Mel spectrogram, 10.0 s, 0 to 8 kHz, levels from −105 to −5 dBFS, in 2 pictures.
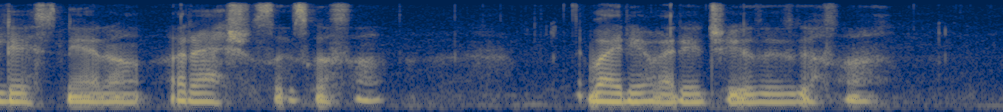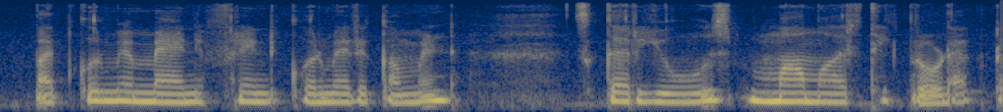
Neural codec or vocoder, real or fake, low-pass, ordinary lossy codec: none; real; 7.2 kHz; none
